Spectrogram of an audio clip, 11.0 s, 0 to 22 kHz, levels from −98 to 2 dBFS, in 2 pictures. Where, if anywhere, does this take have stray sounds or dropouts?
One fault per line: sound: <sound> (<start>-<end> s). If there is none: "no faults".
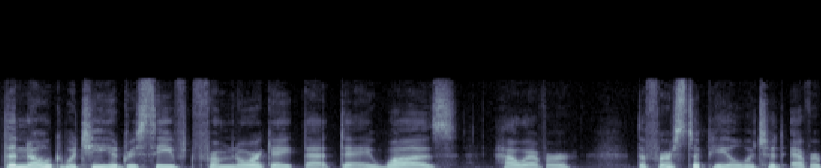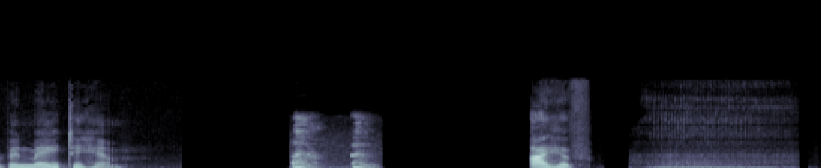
sound: cough (7.4-8.0 s)
sound: breath (9.7-10.8 s)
